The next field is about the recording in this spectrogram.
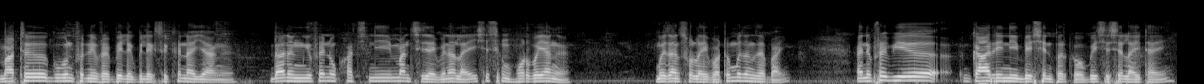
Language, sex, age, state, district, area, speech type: Bodo, male, 18-30, Assam, Baksa, rural, spontaneous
